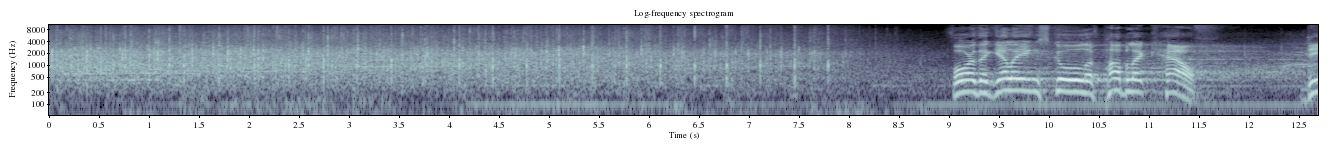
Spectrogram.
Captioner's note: applause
